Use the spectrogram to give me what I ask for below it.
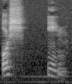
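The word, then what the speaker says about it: Oisín: Oran the next name is Oshin and it's pronounced oh Sh een or xin and is spelt with a Fatih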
